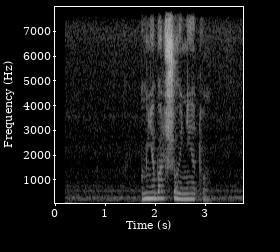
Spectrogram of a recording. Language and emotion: Russian, sad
